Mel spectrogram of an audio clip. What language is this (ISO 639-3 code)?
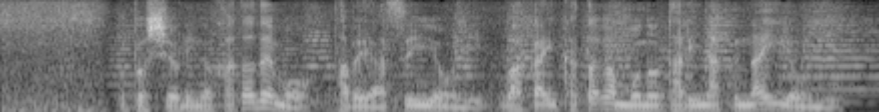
jpn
